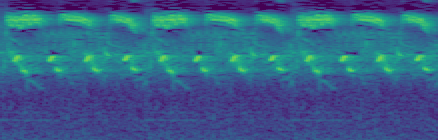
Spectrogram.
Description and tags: looped bird tweet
